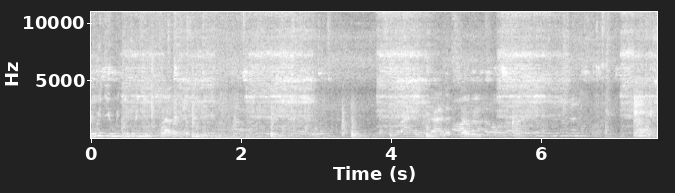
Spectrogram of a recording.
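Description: Men talk and call out nearby, echoing in a stairwell.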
